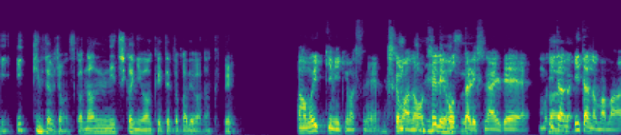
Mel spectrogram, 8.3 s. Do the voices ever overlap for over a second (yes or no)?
yes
